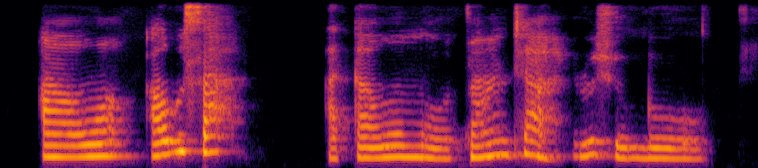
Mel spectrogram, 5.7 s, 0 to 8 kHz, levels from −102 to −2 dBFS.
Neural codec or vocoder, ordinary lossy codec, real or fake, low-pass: codec, 44.1 kHz, 2.6 kbps, SNAC; none; fake; 7.2 kHz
